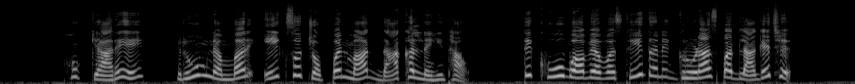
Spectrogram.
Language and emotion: Gujarati, disgusted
